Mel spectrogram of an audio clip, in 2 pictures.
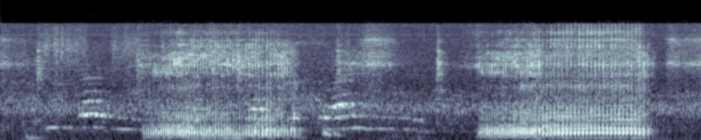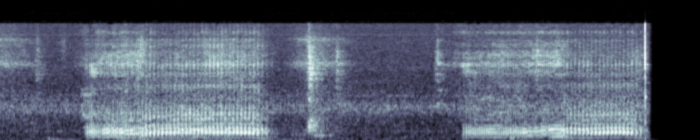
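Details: Asleep, the English bulldog Spike gives four drawn-out, raspy snores, each lasting about one and a half seconds, with quieter breathing gaps between them in an indoor setting.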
